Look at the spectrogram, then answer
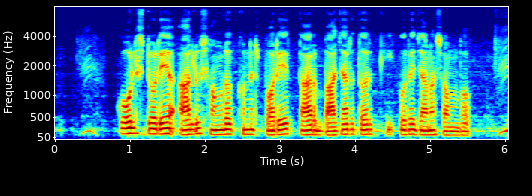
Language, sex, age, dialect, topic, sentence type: Bengali, male, 25-30, Standard Colloquial, agriculture, question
